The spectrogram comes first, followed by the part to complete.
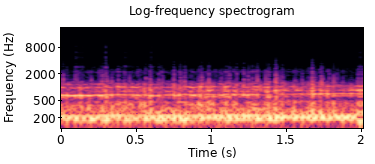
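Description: Steady, loud vehicle engine hum with a few held tones over road noise, even throughout.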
